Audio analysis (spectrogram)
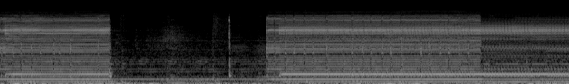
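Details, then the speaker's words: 1986 Audi 5000 bought not running, key on during hall sensor testing, engine off: steady high-pitched electrical buzz that cuts out and returns; relays suspected, not confirmed. "your relays are all pissed"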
